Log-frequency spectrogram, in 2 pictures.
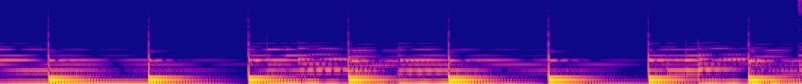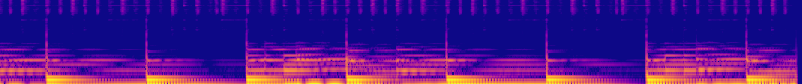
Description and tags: church beats
beat, church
